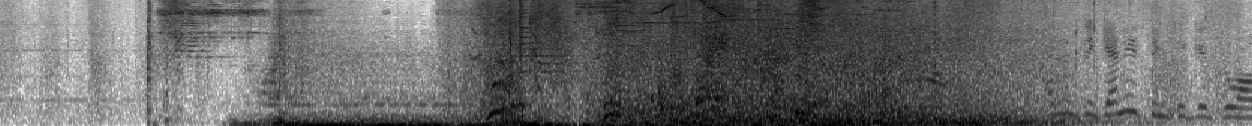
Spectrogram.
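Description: Fire bursts into a loud roar and then dies down.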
